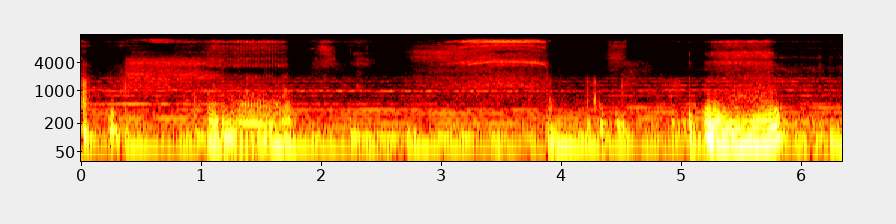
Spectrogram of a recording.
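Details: Sleeping pugs snoring: low, rattling, snorting breaths with a few louder snorts, under background music; snoring.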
